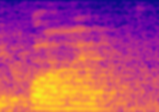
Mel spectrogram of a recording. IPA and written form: hwaɪ (why)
